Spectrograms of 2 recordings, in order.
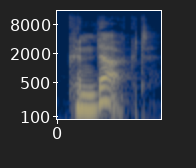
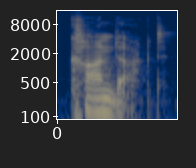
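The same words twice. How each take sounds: First: The stress is on the second syllable. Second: The stress is on the first syllable. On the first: The word is used as a verb. "If it's a verb, the stress is on the second syllable" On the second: The word is used as a noun. "if it's used as a noun, the stress is on the first syllable"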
